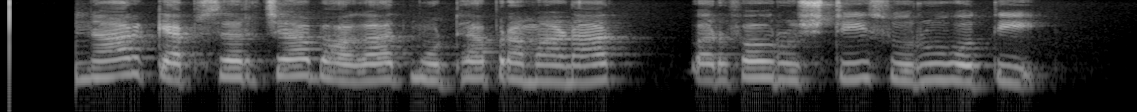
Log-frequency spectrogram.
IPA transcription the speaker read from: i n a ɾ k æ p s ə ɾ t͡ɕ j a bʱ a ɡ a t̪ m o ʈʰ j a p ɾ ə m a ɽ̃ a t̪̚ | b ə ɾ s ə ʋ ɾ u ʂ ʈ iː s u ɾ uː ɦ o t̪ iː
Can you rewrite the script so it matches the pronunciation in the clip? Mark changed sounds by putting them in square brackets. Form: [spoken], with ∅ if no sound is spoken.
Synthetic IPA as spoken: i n a ɾ k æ p s ə ɾ t͡ɕ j a bʱ a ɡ a t̪ m o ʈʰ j a p ɾ ə m a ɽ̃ a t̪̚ | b ə ɾ [f] ə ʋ ɾ u ʂ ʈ iː s u ɾ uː ɦ o t̪ iː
